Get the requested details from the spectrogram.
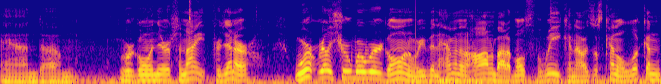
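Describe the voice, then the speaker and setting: Through audible room echo and noticeable background noise, a man's voice comes across. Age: 60s. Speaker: podcaster. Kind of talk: casual monologue. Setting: in a car. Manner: halting. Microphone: phone with cabled microphone.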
